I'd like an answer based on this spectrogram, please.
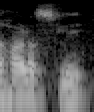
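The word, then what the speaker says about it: honestly: ഹോണസ്റ്റ്ലി speaking എല്ലാവരും പറയുന്നതാണ് ഹോണസ്റ്റ്ലി പക്ഷേ ഹോ അല്ല ഓ ഹോണസ്റ്റ്ലി speaking in honourable prime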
